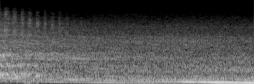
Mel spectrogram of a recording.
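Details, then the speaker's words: Tara's RB25DE+T Neo R34 turbo after an intake modification for the dyno, first start: catches, settles, pitch climbs smoothly when blipped, no rattles or misfires; "sounds better… wicked", healthy and crisp. "How good? That sounds better, eh? That sounds wicked."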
